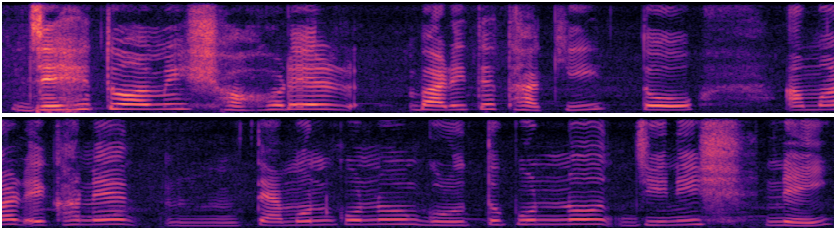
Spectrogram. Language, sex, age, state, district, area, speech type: Bengali, female, 18-30, West Bengal, Uttar Dinajpur, urban, spontaneous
